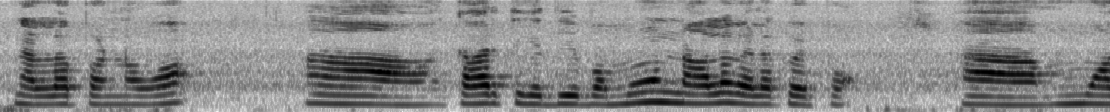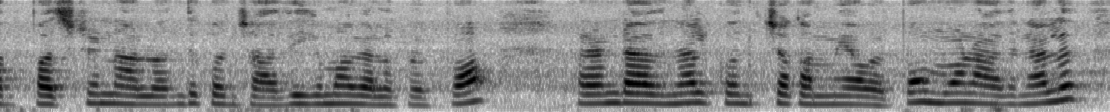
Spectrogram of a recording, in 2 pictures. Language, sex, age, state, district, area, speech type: Tamil, female, 60+, Tamil Nadu, Mayiladuthurai, urban, spontaneous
